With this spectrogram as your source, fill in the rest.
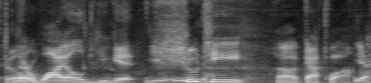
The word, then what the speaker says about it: Ncuti Gatwa: You get Ncuti Gatwa. Yeah, Ncuti Gatwa. Yes, That's how you pronounce it. Ncuti Gatwa.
